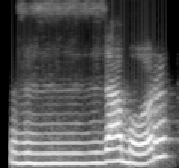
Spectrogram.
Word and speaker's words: забор: It's very important to say it correctly because it can, if you say it wrong, people cannot understand you sometimes. For example, zabor with this letter, zabor means fence, and sabor with this letter, sabor, means totally different. It is cathedral.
